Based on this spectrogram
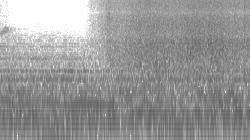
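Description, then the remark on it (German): Waves of the wide ocean crash against rugged rocks nearby, beside a barren steppe landscape, a broad roar of water swelling in after a moment and staying steady and fairly loud, with a low humming drone underneath and no voices. “Es sind die Wellen des weiten Ozeans, die ganz in der Nähe an schroffen Felsen zerschellen.”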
